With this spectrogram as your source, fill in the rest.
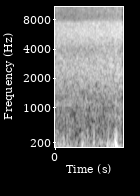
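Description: Wind blowing outdoors in a rural area during the rainy season, a steady broadband rush buffeting the microphone, loud and continuous with no voices.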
